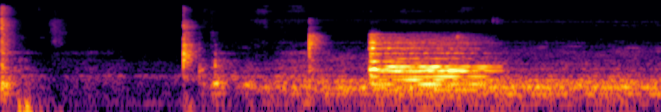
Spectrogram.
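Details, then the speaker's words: Macintosh Colour Classic after repair of severe battery-leak damage, analog board not yet recapped, second power-on after a failed first boot: a few clicks, then one clean chord for about a second; normal startup chime. "yeah it failed the first time i poured it off turn it on again and as a miracle it came back to life"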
